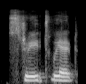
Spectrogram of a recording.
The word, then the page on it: straightway: Indian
